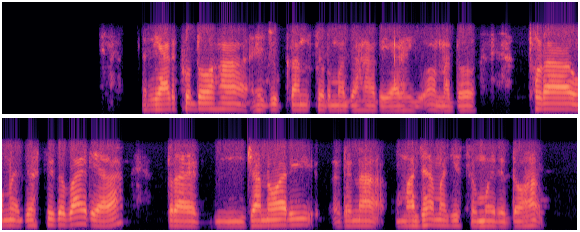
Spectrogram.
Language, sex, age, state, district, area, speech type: Santali, male, 30-45, West Bengal, Paschim Bardhaman, urban, conversation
